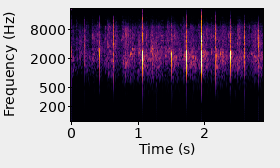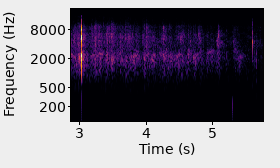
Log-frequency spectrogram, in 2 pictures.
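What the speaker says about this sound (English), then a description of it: "Please join in applauding our college leaders." Luncheon audience applauding college leaders: a burst of sharp, fairly close claps in a quick irregular rhythm that thins out and fades after about three seconds, leaving a quiet room.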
